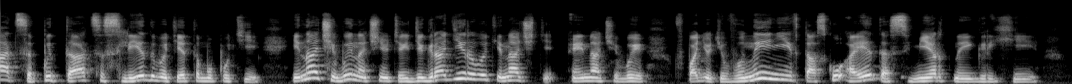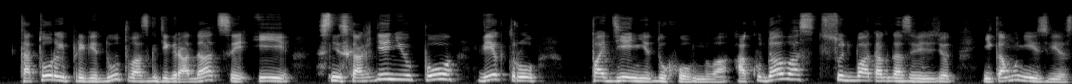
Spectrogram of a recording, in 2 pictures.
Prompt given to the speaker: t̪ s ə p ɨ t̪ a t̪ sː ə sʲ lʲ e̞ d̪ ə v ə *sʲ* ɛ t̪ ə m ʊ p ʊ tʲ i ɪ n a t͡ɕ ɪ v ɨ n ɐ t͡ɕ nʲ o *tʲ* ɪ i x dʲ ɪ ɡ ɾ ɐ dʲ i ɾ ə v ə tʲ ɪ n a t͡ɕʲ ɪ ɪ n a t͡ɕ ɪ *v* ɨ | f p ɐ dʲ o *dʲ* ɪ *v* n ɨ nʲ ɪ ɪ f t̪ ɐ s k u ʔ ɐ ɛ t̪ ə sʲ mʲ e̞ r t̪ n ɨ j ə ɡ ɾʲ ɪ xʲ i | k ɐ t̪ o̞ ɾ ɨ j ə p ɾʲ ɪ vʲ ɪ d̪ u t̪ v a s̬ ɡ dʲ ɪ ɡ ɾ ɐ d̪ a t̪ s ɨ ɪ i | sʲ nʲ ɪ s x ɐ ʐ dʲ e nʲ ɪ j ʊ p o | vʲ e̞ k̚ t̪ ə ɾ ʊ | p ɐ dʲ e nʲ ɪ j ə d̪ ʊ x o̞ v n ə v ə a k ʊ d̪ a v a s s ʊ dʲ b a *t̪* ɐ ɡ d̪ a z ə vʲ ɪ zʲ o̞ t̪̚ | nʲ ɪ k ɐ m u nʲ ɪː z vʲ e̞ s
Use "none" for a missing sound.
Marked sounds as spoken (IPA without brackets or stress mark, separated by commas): tʲ, tʲ, v, tʲ, v, t̪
